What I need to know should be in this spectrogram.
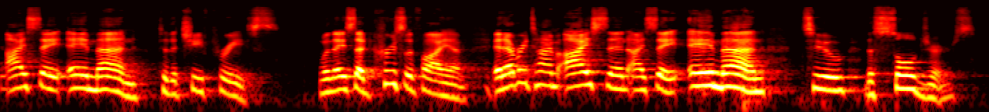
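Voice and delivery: fervent loud confession, building in force; passionate scream. Pretend. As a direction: cry it out as a repentant sinner. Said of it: "do you ever scream".

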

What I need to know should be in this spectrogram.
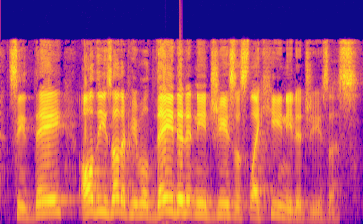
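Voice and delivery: ordinary delivery

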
